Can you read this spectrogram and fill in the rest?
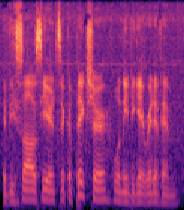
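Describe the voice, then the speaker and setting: A man's voice: low voice, very fast, a little hiss or hum. A man streaming a game, reading text aloud and adding casual, laid-back commentary. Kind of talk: casual let's play commentary and read-aloud.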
